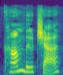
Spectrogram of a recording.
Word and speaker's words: kombucha: never pronounce it right so what's the official pronunciation so it is kombucha but i've heard just about every variation possible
